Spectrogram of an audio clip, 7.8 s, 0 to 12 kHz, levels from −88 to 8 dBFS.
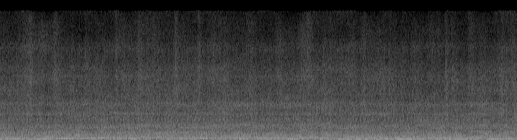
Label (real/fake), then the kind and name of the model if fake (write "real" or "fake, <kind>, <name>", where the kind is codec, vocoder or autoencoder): fake, autoencoder, DAC-VAE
